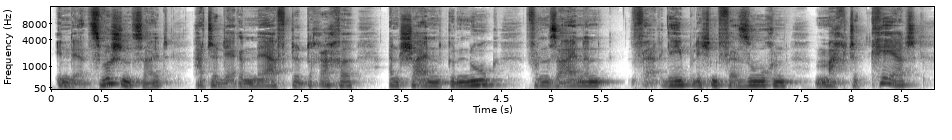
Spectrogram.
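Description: A man reading a children's storybook aloud, calm and measured. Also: on the low side, gravelly. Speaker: narrator.

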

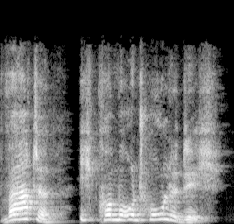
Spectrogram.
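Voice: mid-range voice, big pitch swings, slow pace, fairly bright tone, pitched above the performer's own voice. A reader voicing a shy, wondering young boy who stammers and hesitates, in a storybook read-aloud. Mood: excited. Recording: echoey room.

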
